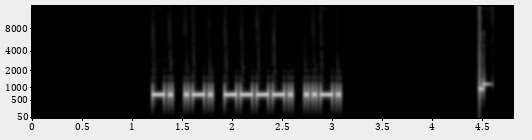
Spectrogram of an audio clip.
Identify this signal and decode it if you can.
Morse code, heard as a keyed tone, about 32 wpm, 700 Hz. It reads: NR9F
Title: USA Call Signs - 2x Character Spacing - 30wpm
